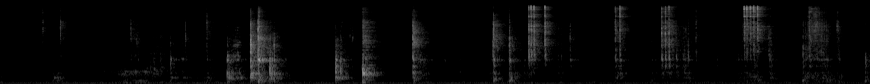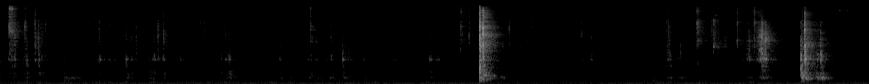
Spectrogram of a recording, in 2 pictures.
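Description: Wrench clicking and clinking on a 10 mm nylon-insert lock nut and the cart's wheel bracket as the nut is worked off a turn at a time: irregular sharp metal clicks, one every half second to a second, with one louder clink about three-quarters of the way through.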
